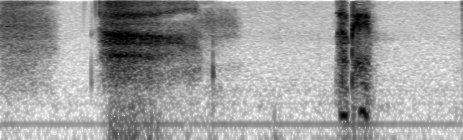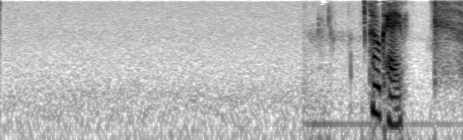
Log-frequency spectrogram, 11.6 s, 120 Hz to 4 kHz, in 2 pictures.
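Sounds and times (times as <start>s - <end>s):
deep breath during a guided breathing exercise: 0.0s - 3.1s, 11.1s - 11.5s
speech: 10.5s - 11.0s.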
